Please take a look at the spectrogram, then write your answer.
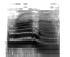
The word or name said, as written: rana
